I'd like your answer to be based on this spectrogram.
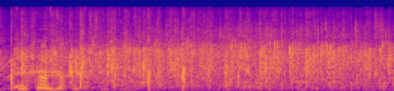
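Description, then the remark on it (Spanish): Steady audience applause fills the whole stretch, a dense wash of many hands clapping at an even loudness, with a few voices audible underneath at the start. “Un aplauso para eso.”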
